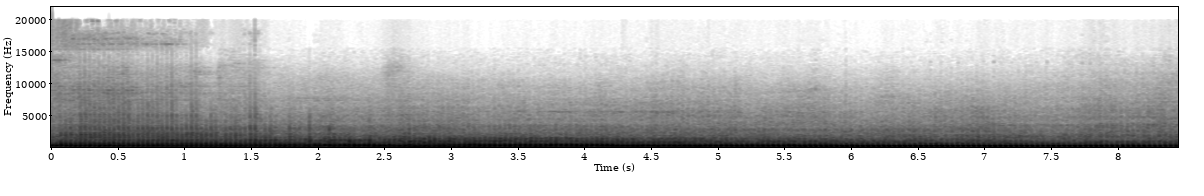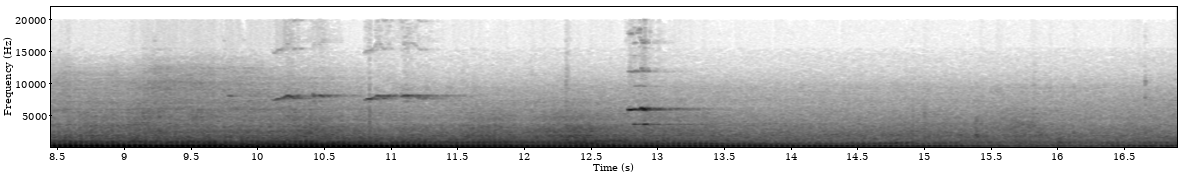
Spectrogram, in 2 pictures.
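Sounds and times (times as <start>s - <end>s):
throbbing engine drone: 0.0s - 16.9s.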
